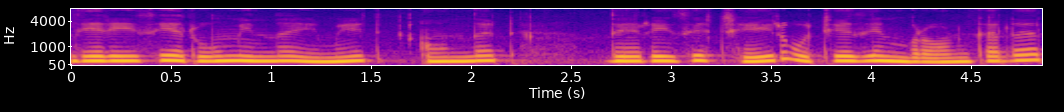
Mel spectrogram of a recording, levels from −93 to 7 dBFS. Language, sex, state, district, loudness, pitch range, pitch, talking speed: English, female, Maharashtra, Gondia, -11 LUFS, 230-255 Hz, 245 Hz, 220 wpm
